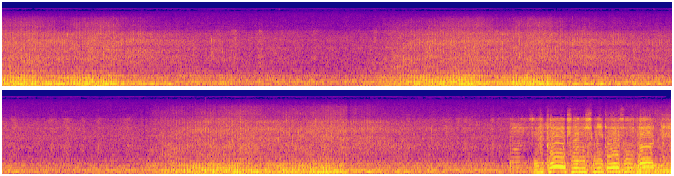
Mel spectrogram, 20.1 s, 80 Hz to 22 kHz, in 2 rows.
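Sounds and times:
race car engines buzzing: 0.0 - 20.0.

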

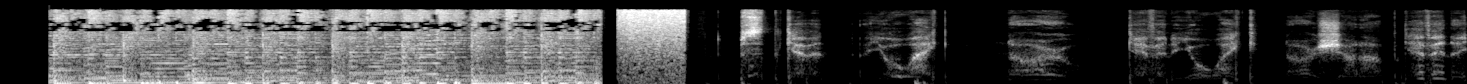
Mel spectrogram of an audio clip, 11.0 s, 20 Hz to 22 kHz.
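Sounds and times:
person whispering: 5.4 - 11.0.

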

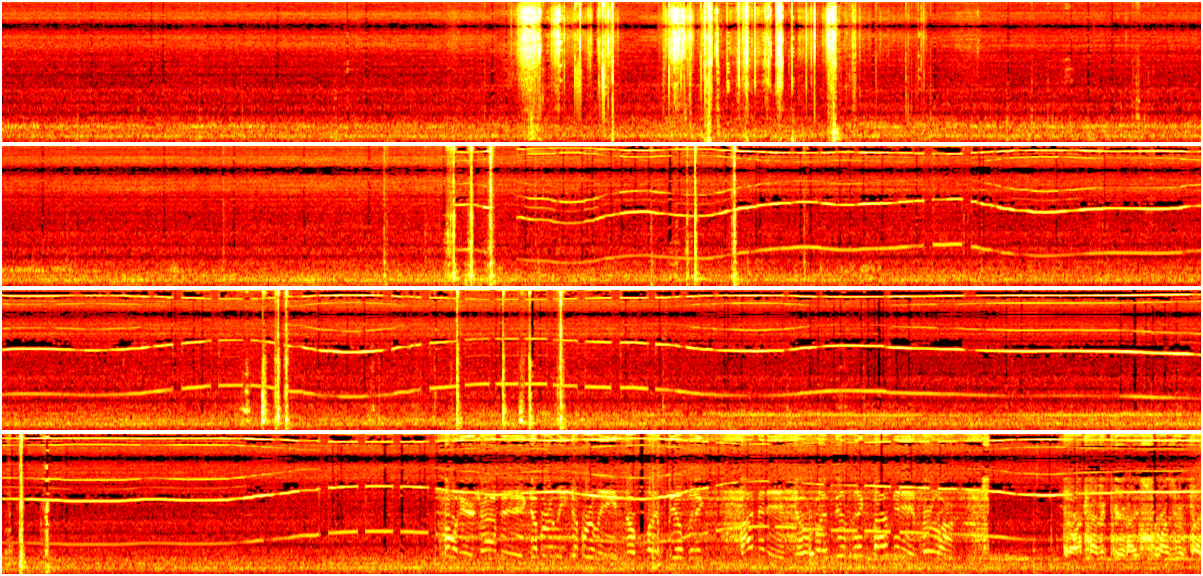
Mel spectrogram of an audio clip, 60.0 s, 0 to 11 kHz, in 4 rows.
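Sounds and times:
wavering electronic variometer tone: 20.4 - 59.9.

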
